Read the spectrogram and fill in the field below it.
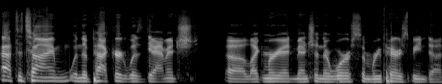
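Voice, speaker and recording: A loud, fairly high-pitched man's voice, bright and sharp in tone, at a fairly quick pace, in a very clean recording with a silent background. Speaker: city water utility staff. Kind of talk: public meeting Q&A.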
